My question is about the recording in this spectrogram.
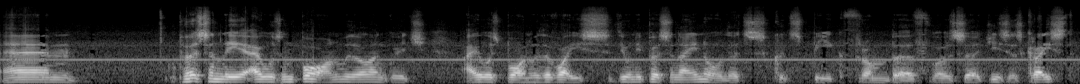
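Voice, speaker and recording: Over a noisy background, a man with a Welsh accent speaks unhurriedly in a low voice with fairly even intonation. A native Welsh speaker, he is a vlogger recording an evening video diary, tipsy after wine, rambling, losing his thread, and poking fun at himself.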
